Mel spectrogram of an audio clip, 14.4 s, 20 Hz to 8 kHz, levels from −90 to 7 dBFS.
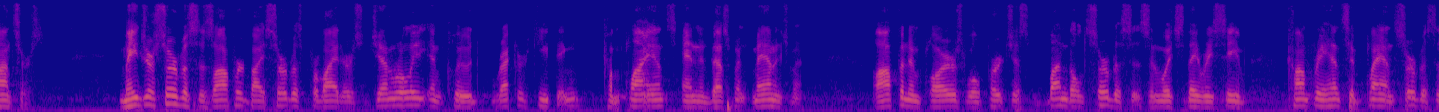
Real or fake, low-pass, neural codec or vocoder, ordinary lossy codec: fake; 7.2 kHz; codec, 16 kHz in and 24 kHz out, 2.2 kbps, FireRedTTS-2 codec; Opus, 16 kbps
